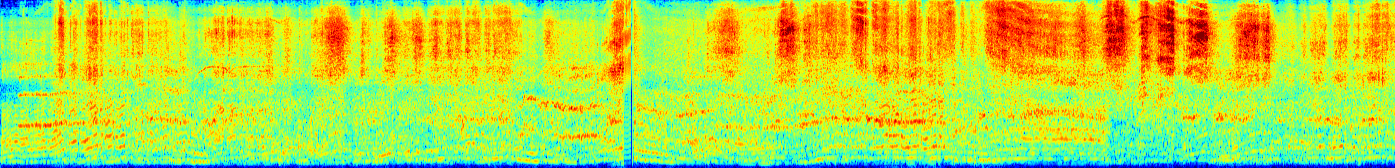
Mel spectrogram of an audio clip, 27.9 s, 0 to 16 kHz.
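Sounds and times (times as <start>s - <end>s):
car engines revving: 0.0s - 27.9s
tyres squealing: 0.4s - 5.5s.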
